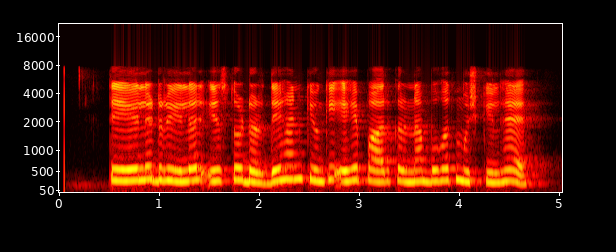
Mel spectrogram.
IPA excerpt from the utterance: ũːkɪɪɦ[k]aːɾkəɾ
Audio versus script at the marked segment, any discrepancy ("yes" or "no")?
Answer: yes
